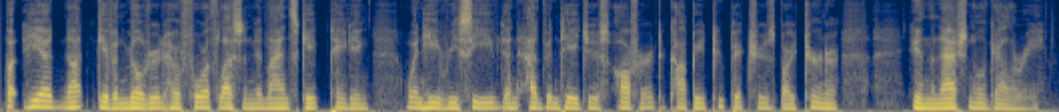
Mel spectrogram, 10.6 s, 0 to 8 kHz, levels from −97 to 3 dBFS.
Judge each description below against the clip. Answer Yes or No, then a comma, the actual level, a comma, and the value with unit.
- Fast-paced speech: No, average, 160 wpm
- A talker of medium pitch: No, low, 125 Hz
